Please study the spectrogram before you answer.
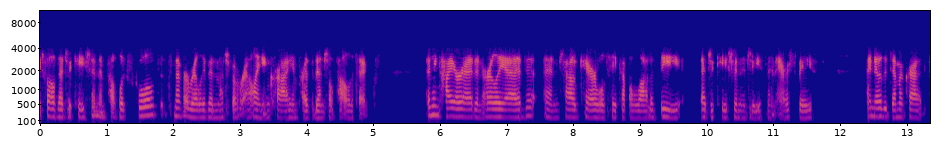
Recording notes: She called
